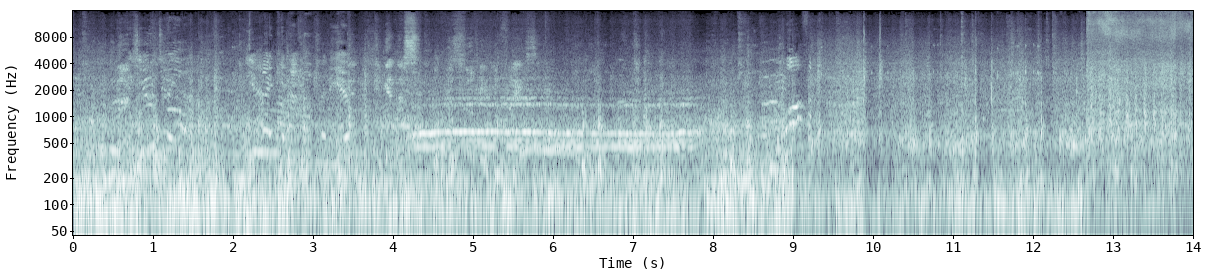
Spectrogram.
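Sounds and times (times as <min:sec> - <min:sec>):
wheels rumbling and clattering on rails: 0:00.0 - 0:14.0
steam locomotive whistle: 0:04.2 - 0:08.0.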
